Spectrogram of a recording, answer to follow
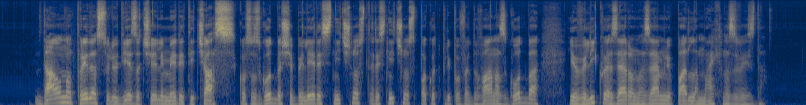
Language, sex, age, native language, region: Slovenian, male, 18-29, Slovenian, Pomurje region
